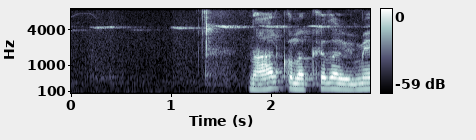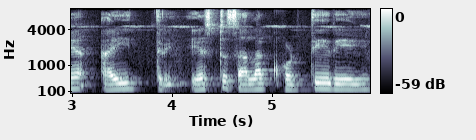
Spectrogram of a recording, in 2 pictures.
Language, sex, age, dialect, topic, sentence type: Kannada, male, 31-35, Dharwad Kannada, banking, question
